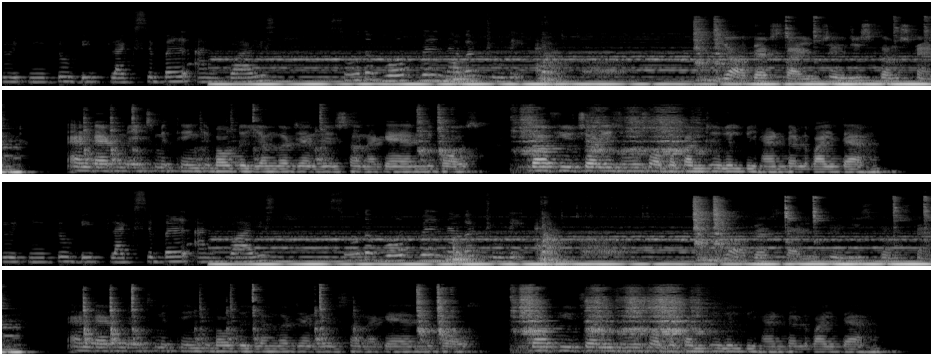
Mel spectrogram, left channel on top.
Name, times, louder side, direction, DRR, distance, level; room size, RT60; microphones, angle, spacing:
voice 1, 0.0-3.0 3.4-5.5 6.9-7.1, left 1 dB, 70° right, 3.5 m, -38 dB
sound 1, 2.1-9.5, equal, 5° right, 0.5 m, -22 dB
sound 2, 4.4-5.0 5.4-6.3 6.9-7.6 7.8-8.3 8.9-9.4 10.1-10.8 11.2-12.0 12.4-13.0 13.4-13.9 14.4-14.8 15.1-16.6, right 5 dB, 45° right, 0.8 m, -34 dB
voice 2, 7.1-9.5 9.9-14.1 14.5-18.1, left 5 dB, 65° left, 0.5 m, -34 dB
7.6 x 3.3 x 5.6 m
head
